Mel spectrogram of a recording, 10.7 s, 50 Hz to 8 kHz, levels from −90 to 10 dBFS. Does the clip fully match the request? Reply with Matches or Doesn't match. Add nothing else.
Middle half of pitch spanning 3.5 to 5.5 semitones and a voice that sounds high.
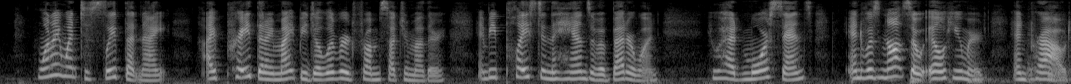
Matches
